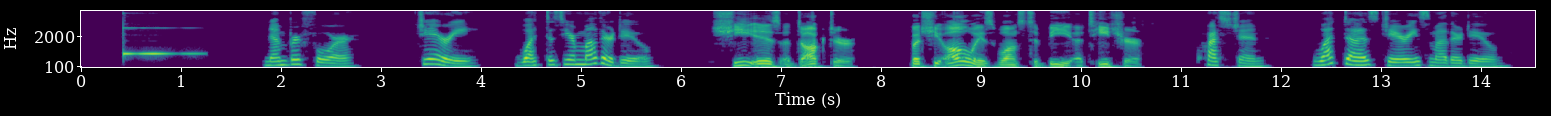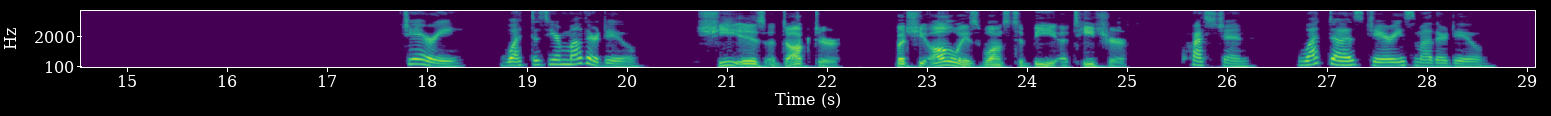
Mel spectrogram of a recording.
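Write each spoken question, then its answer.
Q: What does Jerry's mother do?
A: She is a doctor.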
